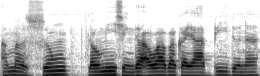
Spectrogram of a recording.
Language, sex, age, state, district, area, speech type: Manipuri, male, 18-30, Manipur, Tengnoupal, rural, spontaneous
